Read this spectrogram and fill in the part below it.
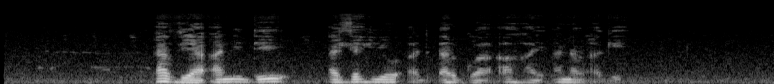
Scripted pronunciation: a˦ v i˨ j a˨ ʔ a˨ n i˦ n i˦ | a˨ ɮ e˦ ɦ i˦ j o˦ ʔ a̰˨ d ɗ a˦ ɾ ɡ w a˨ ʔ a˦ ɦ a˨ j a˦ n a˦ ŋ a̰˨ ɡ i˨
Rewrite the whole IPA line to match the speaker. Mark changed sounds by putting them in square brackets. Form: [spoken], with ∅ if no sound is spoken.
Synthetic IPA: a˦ v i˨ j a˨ ʔ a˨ n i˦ [d] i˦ | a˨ ɮ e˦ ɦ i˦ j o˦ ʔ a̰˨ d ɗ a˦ ɾ ɡ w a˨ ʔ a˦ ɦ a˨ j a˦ n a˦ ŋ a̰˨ ɡ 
